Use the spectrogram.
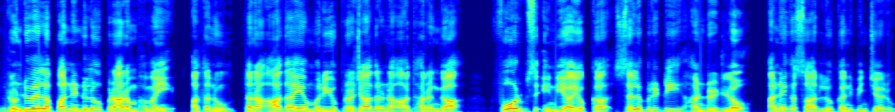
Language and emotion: Telugu, neutral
